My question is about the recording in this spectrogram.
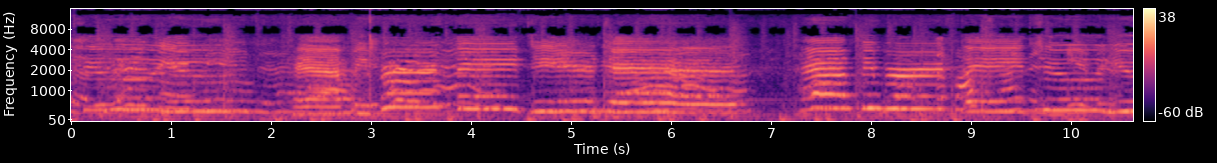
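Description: Children and women singing together in long, held notes, with a short break about seven seconds in.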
